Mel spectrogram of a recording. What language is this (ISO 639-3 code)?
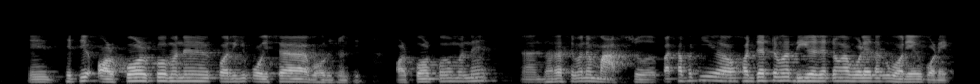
ori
